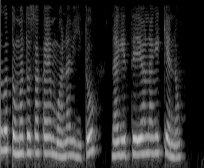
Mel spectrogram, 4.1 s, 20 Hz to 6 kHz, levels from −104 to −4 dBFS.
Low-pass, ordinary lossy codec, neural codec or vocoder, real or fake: 5.4 kHz; none; vocoder, 44.1 kHz, 128 mel bands every 512 samples, BigVGAN v2; fake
